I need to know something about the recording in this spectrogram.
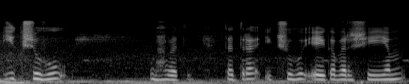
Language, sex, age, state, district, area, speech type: Sanskrit, female, 18-30, Karnataka, Belgaum, rural, spontaneous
